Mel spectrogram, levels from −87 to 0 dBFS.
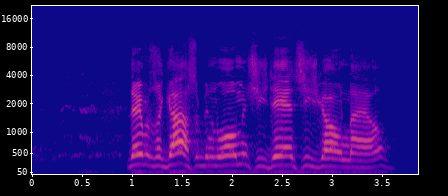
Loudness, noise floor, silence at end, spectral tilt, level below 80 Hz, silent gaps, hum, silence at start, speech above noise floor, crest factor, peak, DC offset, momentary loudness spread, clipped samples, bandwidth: -43 LUFS; -75 dBFS; 0.35 s; -2 dB/octave; -76 dBFS; none; none; 0.5 s; 31 dB; 20 dB; -26 dBFS; under 0.1%; 9 LU; under 0.1%; 12 kHz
